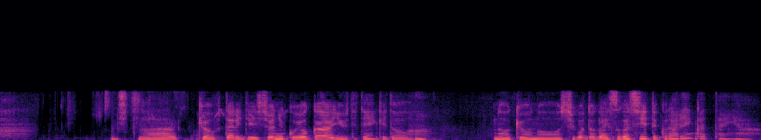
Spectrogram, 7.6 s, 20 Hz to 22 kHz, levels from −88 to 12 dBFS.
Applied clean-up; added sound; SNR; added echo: neural separator model SepFormer DNS4.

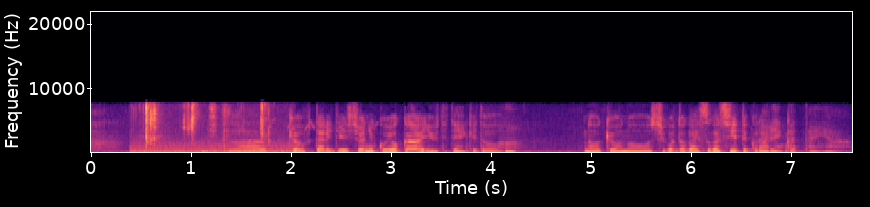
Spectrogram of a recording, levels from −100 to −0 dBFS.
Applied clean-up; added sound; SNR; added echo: none; Crack; -1 dB; none.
